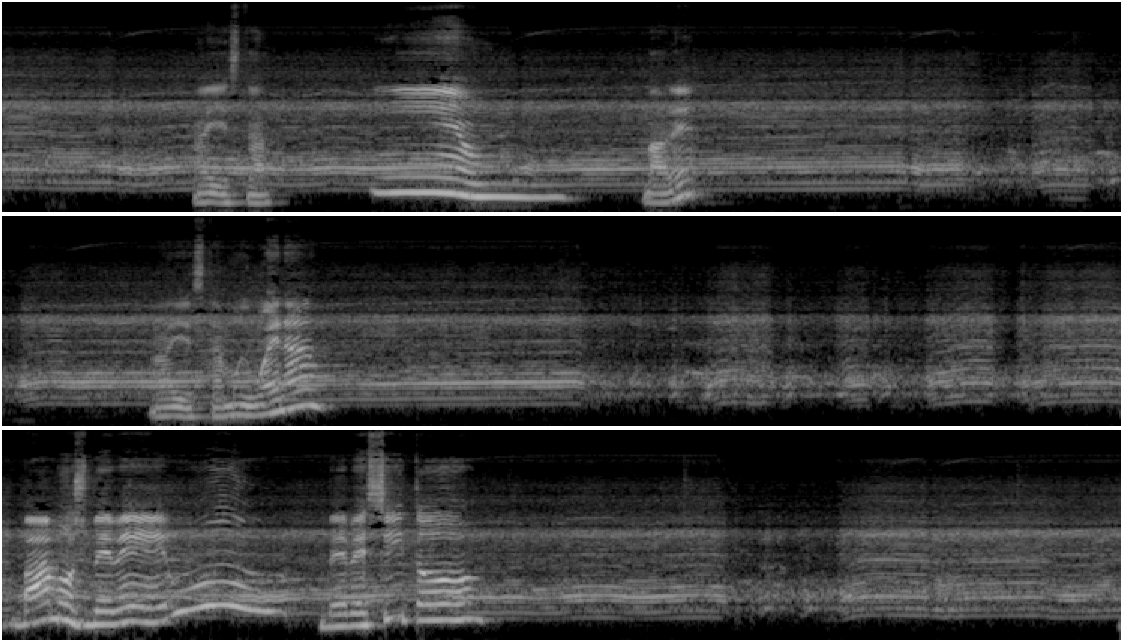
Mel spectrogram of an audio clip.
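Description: A racing car engine whines at high speed and its pitch rises and falls as it shifts gears.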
